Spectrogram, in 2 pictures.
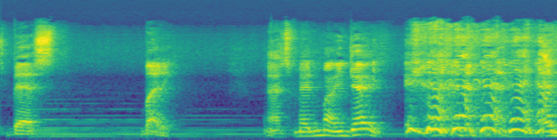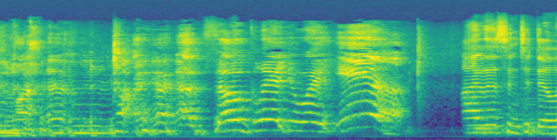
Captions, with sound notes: this has been his best buddy. That's made my day. (laughing) - I'm so glad you were here.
